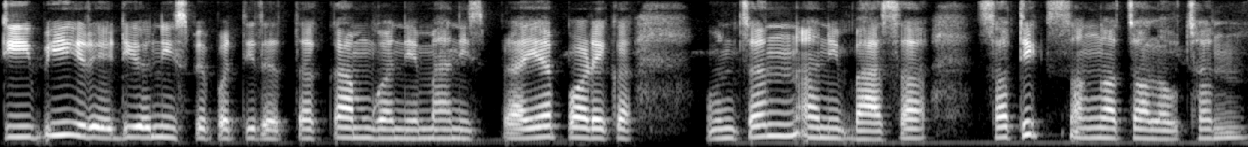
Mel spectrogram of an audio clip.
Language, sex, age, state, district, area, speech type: Nepali, female, 45-60, West Bengal, Darjeeling, rural, spontaneous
